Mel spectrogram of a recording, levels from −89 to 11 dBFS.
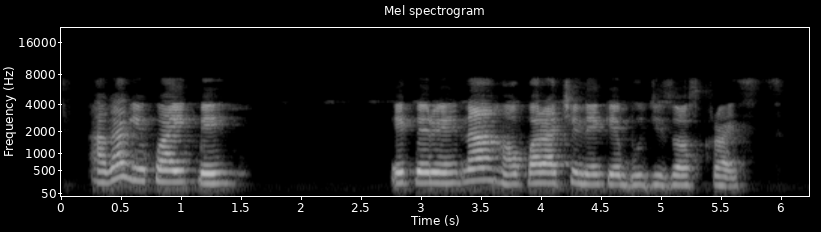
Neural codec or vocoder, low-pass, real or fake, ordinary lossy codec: vocoder, 44.1 kHz, 80 mel bands, Vocos; 7.2 kHz; fake; none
